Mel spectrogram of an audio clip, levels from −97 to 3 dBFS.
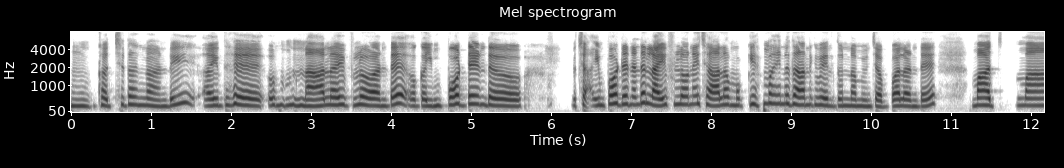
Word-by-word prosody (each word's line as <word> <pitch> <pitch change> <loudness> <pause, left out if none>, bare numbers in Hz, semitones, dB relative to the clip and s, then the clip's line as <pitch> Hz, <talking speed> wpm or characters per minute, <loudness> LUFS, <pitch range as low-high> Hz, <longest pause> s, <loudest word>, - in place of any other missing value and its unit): హ్మ్. 240 0 -4 0.2
ఖచ్చితంగా 270 +1 -3
అండి. 240 +6 -3 0.4
అయితే 260 +2 -2 0.5
హ్మ్, 270 +1 -4 0.3
నా 235 - +5 0.2
లైఫ్‌లో 280 +1 +1 0.2
అంటే 245 +5 +1 0.2
ఒక 240 - -6
ఇంపార్టెంట్, 285 +3 +1 1.1
చ - - -6 0.2
ఇంపార్టెంట్ 310 +2 +2
అంటే 355 +5 +2
లైఫ్‌లోనే 300 +4 +1
చాలా 255 +2 +3
ముఖ్యమైన 315 +5 -4
దానికి 280 0 +2
వెళ్తున్నాం 250 -1 -3
మెం 230 -1 -5
చెప్పాలంటే, 230 +1 -1 0.6
మాచ్ 270 -1 +4 0.3
మా 260 0 +3
270 Hz, 110 wpm, -23 LUFS, 245-295 Hz, 1.1 s, నా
